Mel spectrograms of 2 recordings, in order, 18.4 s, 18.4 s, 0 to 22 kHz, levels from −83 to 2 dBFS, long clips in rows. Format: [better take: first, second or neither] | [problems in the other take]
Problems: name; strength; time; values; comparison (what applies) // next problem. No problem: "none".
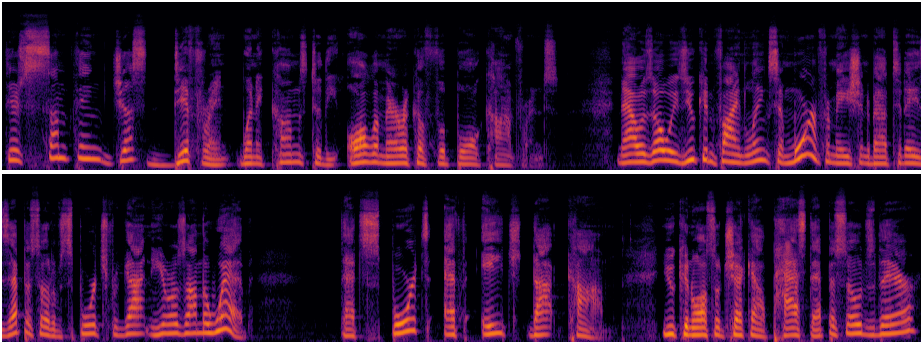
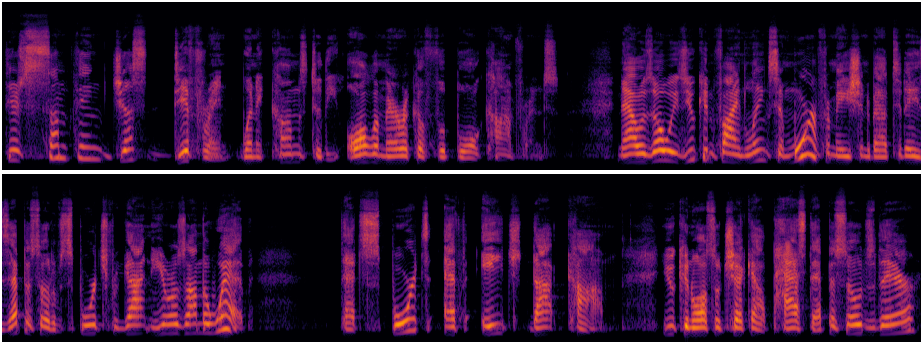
first | thin; very; fading below 300 Hz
